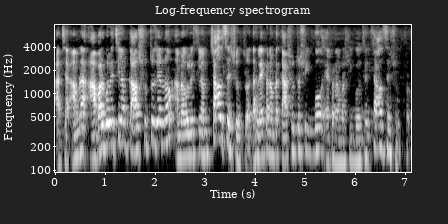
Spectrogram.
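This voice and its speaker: Male physics teacher, high voice, quizzes and answers himself, echoey classroom recording. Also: very fast, hardly any pauses, fairly bright tone. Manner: asks questions and answers them himself, repeats key points. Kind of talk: classroom lecture. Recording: echoey room.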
